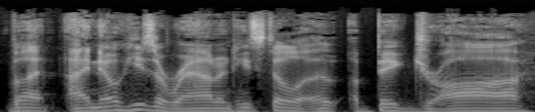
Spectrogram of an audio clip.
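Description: A chatty man hosts a relaxed talk show, rambling along and restarting his sentences, with frequent laughs. The recording is dry, with no room echo. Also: on the low side, fairly quick. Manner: rambling, self-interrupting, laughs often. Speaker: podcast host. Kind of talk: casual chat.

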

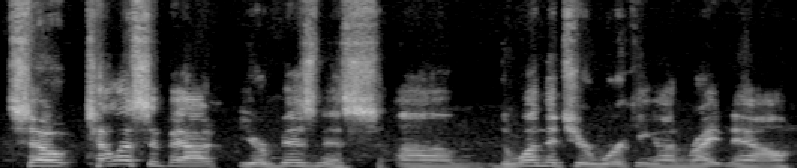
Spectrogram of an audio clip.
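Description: A man with a fairly high-pitched voice hosts a conversational interview. He words his questions hesitantly and restates them. There is faint noise behind his voice. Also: unhurried. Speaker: interviewer, host.

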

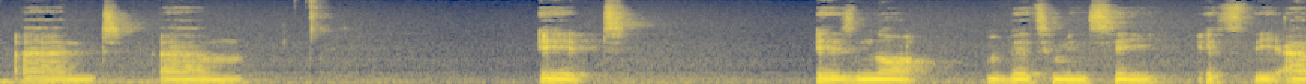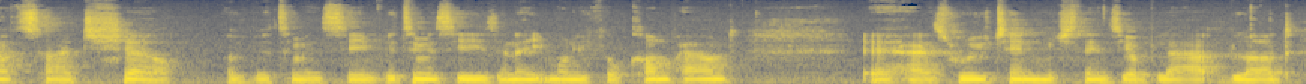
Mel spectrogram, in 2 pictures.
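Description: A man born in Colombia, a podcast guest, explaining things in a casual interview and trailing off into softer asides. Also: fairly low pitch, monotone, unhurried, slight background noise, low-quality recording.

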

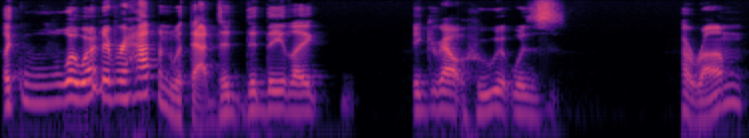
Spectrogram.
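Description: Halting man with lively, swinging intonation. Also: mid-range voice. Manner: halting, repeats first sounds of words. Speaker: podcast co-host. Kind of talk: casual film discussion.

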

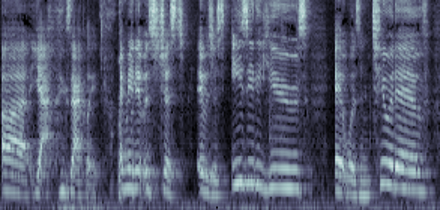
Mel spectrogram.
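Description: A woman's voice: medium pitch, a little slow. Emphatic woman chatting on a podcast. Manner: emphatic, animated enthusiasm. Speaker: podcast co-host. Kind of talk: casual chat.

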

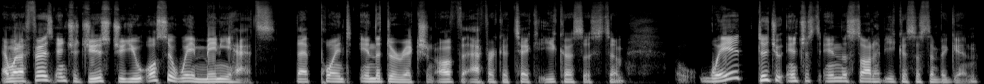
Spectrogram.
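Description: Fast-talking male podcast host. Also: medium pitch, animated, fairly bright tone, dry recording, clean studio sound. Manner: chatty, quick, digressive. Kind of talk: interview host, casual chat.

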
